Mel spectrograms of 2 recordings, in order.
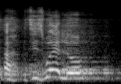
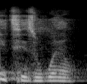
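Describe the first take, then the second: First: Mock resigned sigh of sympathy. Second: Low, soft, settled statement of faith; quiet assurance. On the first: Preacher mimics church folk reacting to bad news, mock resigned. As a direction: imitate helpless churchgoers consoling someone. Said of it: "That's how we use "It is well". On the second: Retold or imitated. Preacher voices bereaved mother answering her husband, quietly assured. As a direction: say it softly as a settled fact. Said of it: "that's not how she used it".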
